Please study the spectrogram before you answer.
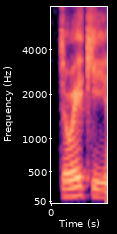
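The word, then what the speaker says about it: Doekhi: Doeki is the way I like to pronounce the Dutchman's name. Yeah, some people pronounce it Dookie, which in a American slang just doesn't work.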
